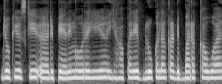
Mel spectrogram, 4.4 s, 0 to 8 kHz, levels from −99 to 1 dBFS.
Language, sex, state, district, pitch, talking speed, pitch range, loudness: Hindi, female, Chhattisgarh, Sukma, 235 Hz, 230 wpm, 230-240 Hz, -14 LUFS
